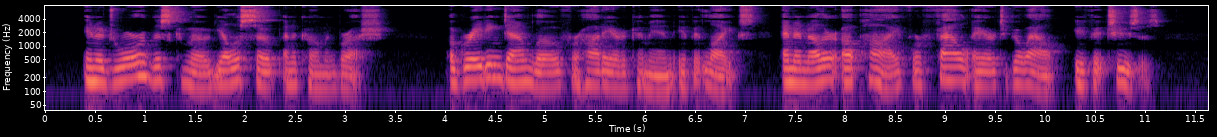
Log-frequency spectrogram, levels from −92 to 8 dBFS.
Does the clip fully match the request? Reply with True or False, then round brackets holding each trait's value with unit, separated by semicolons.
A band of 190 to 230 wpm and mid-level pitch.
True (200 wpm; 145 Hz)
